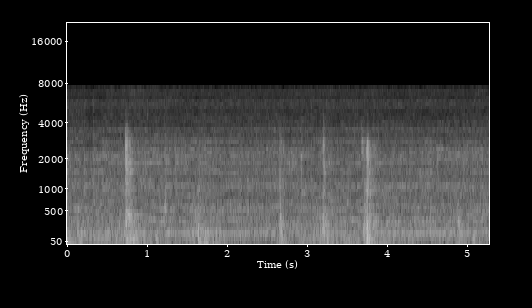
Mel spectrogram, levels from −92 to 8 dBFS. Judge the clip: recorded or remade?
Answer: remade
